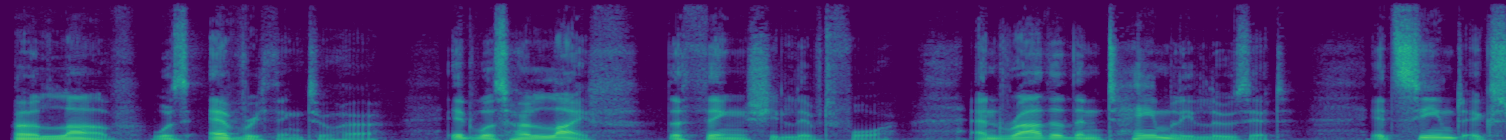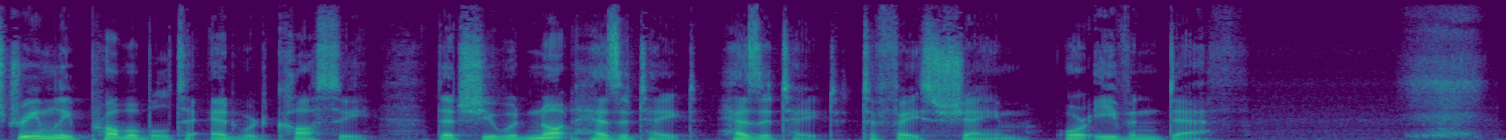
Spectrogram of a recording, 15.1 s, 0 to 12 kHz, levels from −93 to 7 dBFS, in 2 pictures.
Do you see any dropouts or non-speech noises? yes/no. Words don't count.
yes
